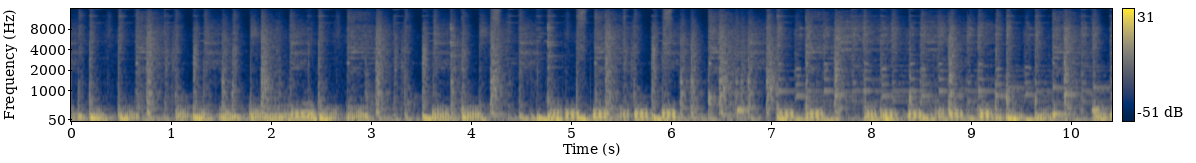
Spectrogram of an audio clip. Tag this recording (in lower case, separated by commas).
soundtrack music, video game music, music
